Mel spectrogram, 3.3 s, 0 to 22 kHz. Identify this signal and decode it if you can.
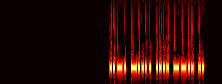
Morse code, heard as a keyed tone, about 45 wpm, 700 Hz. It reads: F6HZI
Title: DXCC-100 Call Signs - 5 Characters - Repeated 3x - 45wpm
